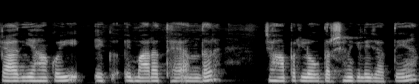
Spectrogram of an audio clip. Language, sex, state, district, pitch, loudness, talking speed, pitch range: Hindi, female, Haryana, Rohtak, 165 Hz, -20 LUFS, 215 wpm, 160-175 Hz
